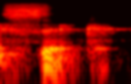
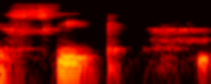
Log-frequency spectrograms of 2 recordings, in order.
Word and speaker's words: Sikh: weeks leading up to this is you say sick and i know growing up a lot of people would say seek and so i just wanted to know you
